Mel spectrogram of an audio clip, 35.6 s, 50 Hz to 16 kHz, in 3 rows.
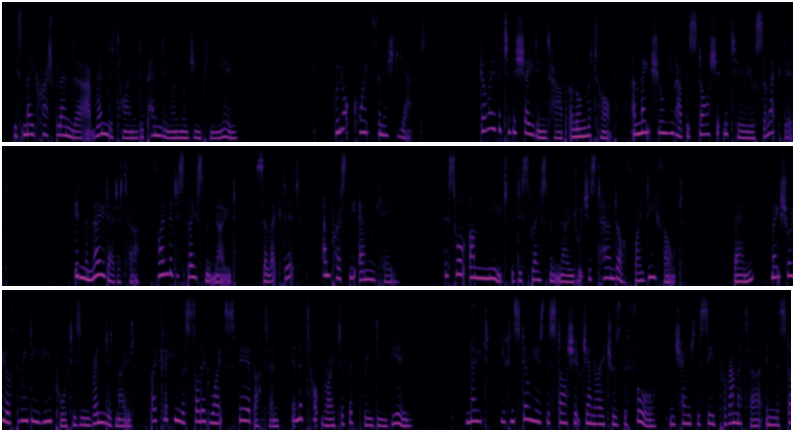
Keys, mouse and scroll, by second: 8.6-14.8 middle drag, 14.8 click, 14.9-29.2 middle drag, 16.2 m, 29.2-31.2 drag, 31.2-32.3 middle drag, 32.3-33.4 drag, 33.4-35.0 middle drag, 35.0 click.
